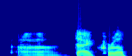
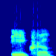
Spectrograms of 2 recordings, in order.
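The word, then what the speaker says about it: Die Krupps: Just a lot of industrial, really, Die Krups or D Krups, I think they're pronounced.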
